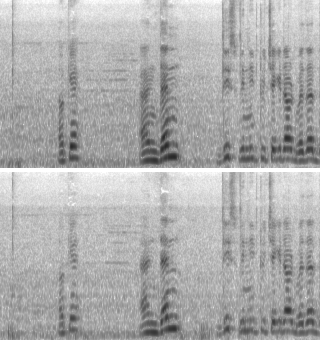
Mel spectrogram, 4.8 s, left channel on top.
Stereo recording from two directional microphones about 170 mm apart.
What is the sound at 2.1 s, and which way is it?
Speech, 85° left.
